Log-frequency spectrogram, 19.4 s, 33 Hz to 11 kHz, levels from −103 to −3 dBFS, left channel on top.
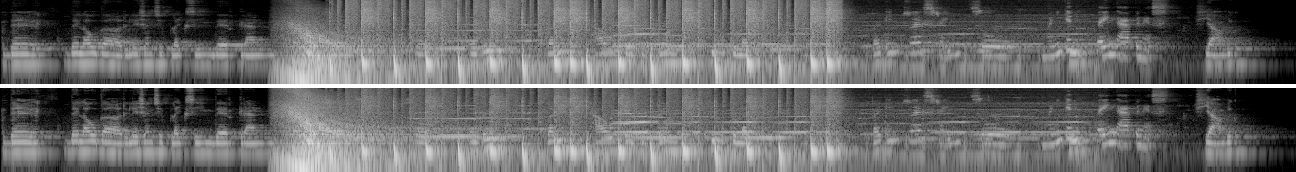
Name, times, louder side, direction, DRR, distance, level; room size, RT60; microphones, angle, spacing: voice 1, 0.0-0.6 0.9-4.1 4.9-5.4 6.0-6.5 7.0-7.6 8.1-10.2 10.6-11.5 13.1-13.3 14.8-15.0 16.0-16.2 17.9-18.5, right 1 dB, 70° right, 8 dB, 1.7 m, -40 dB
sound 1, 4.1-7.0, right 4 dB, 90° right, 0.6 m, -27 dB
sound 2, 4.9-12.6, left 2 dB, 30° left, 1.0 m, -29 dB
sound 3, 6.1-16.5, right 4 dB, 50° right, 6.3 m, -41 dB
voice 2, 13.3-15.2 15.6-17.5, left 1 dB, ahead, 8 dB, 0.9 m, -41 dB
23.5 x 20.5 x 8.5 m, 1.4 s
head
